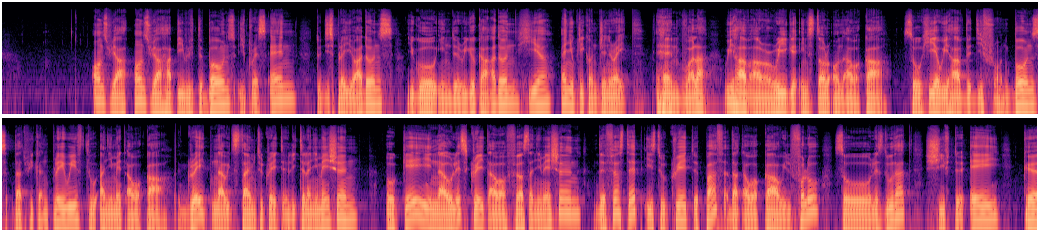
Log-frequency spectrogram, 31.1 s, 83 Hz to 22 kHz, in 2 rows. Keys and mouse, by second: 3.8 n, 7.9 click, 13.1 g, 13.3 Escape, 14.2 g, 16.7 Escape, 18.1 middle drag, 29.7 shift+a.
